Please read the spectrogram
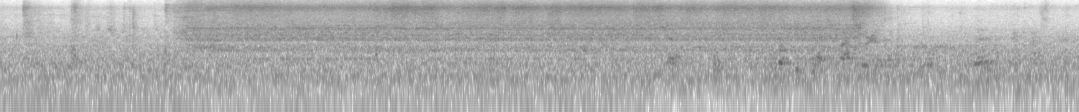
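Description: Water running from a kitchen tap, a steady hiss that starts abruptly about two seconds in and stops abruptly about seven seconds later.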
